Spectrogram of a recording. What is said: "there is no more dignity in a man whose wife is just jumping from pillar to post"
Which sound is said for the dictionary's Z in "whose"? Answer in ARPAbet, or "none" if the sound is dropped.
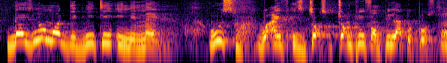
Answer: S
